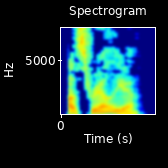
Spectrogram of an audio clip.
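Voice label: "Australia", British English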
